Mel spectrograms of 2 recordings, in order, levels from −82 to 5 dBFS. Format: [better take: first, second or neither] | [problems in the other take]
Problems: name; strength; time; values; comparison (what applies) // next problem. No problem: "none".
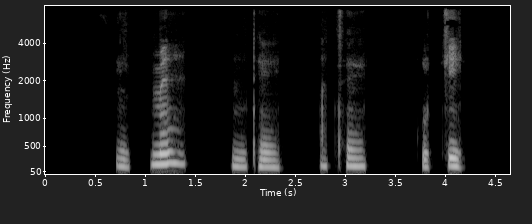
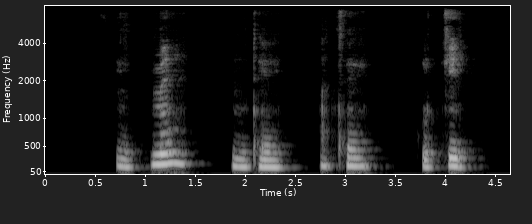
first | room echo; dies away in 0.2 s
